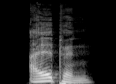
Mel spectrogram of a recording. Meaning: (proper noun) 1. the Alps (a mountain range in Western Europe) 2. a municipality of Wesel district, North Rhine-Westphalia, Germany; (noun) dative plural of Alp
- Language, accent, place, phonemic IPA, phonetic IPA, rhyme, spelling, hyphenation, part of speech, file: German, Germany, Berlin, /ˈʔalpən/, [ˈʔalpm̩], -alpən, Alpen, Al‧pen, proper noun / noun, De-Alpen.ogg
